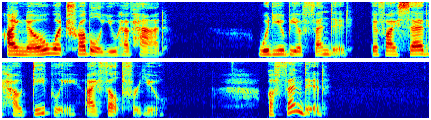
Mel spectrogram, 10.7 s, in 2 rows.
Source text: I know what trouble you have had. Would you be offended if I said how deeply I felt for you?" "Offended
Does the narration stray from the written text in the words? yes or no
no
